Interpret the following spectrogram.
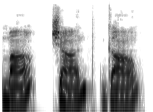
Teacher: इनके उच्चारण में वायु मुंह और नाक दोनों मार्गों से बाहर निकलती है। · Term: अनुनासिक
